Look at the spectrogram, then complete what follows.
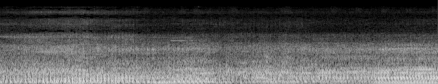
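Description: Yamaha MT-15 motorcycle's engine pulling away and running on, getting steadily louder.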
